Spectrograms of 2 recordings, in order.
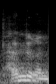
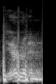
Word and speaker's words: Penderyn: Geister und heute befinde ich mich in der penderen Distillerie nein falsch es spricht sich anders aus daren Distillery und hier im ja nicht ganz in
